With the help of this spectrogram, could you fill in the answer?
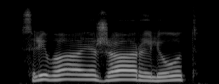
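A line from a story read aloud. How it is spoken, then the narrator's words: Dreary intoning priest. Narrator (Russian): уныло вещал жрец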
